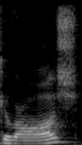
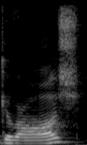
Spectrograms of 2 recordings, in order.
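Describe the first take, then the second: First: The word is given its posh pronunciation. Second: The word is given its posh pronunciation.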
